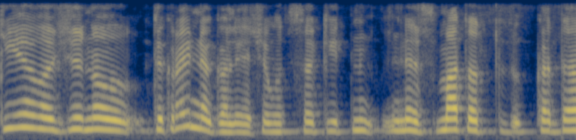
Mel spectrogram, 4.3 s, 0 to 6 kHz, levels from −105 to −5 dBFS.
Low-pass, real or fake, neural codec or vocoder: 5.4 kHz; fake; codec, 16 kHz, 8 kbps, FunCodec, trained on LibriTTS, 25 frames a second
